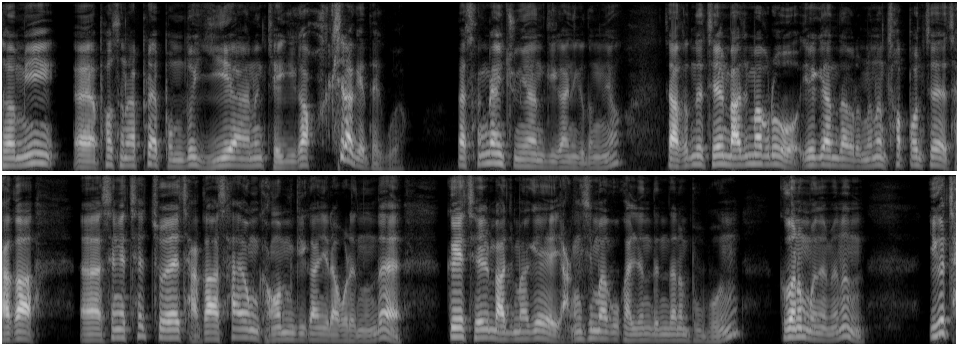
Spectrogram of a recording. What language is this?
Korean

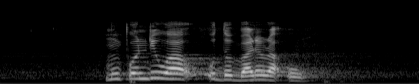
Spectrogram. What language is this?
Venda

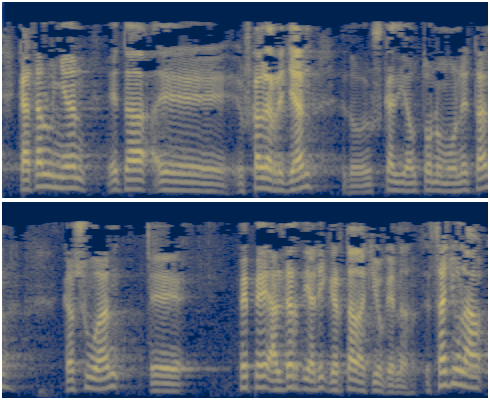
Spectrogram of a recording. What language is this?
Basque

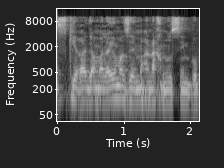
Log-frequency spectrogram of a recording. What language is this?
Hebrew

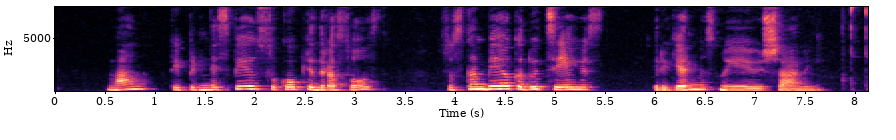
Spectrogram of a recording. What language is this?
Lithuanian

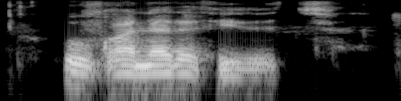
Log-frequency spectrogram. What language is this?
Kabyle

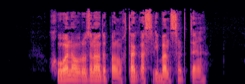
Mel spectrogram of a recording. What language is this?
Pashto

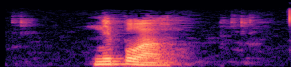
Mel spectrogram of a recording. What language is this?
Portuguese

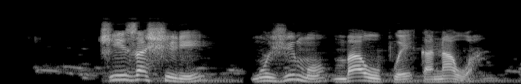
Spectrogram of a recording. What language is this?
Chokwe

